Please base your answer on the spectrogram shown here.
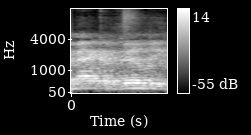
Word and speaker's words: Mackeveli: You can find me on social media at Instagram or on Twitter at Machiavelli, like the philosopher, but it's spelled Mackeveli.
